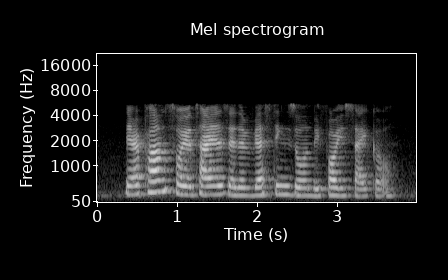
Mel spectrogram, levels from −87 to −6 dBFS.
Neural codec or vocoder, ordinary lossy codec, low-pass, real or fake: none; none; 5.4 kHz; real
